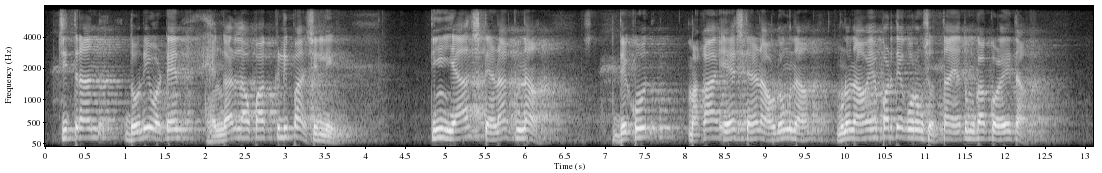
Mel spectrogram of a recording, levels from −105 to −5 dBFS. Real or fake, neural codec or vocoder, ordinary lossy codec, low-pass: real; none; none; 7.2 kHz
